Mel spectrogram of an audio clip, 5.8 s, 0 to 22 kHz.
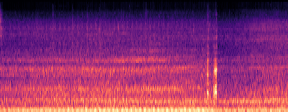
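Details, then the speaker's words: Lazy Daze 22-ft motorhome idling after the exhaust leak was fixed with a new muffler and tailpipe; the old muffler was blown out at the front. Steady, even, quiet idle with no puffing or ticking, slightly louder with the engine cover open. Normal idle. "Pretty quiet. Awesome. Rev it? Okay. Yeah. Well, we have the dog box open. That's why it's a little louder. But if you come out, no noise!"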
